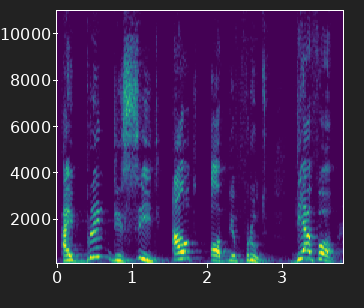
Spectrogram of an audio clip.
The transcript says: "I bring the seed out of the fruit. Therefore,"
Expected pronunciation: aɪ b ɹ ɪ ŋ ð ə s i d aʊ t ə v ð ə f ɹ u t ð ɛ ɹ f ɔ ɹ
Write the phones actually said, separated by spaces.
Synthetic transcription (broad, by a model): aɪ b ɹ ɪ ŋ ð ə s i d aʊ t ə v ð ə f ɹ u t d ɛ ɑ f ɔ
